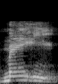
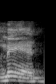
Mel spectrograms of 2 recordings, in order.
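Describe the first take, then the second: First: The vowel sounds like the one in day. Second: The vowel sounds like the one in cat. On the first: The speaker calls it right. "You gotta say it right" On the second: The speaker calls it wrong. "not man"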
